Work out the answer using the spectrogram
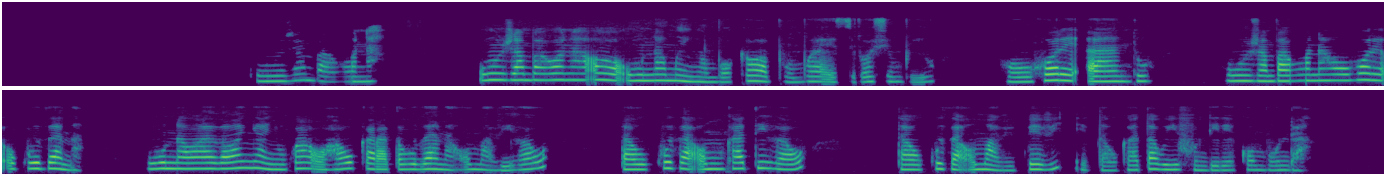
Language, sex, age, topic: Oshiwambo, female, 25-35, agriculture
